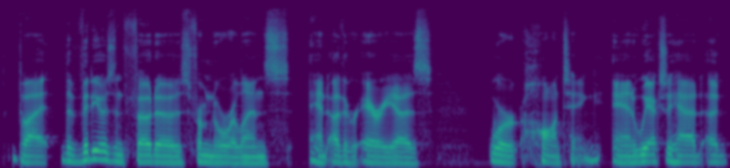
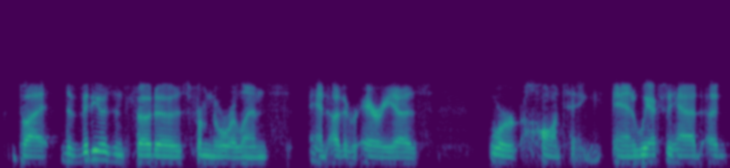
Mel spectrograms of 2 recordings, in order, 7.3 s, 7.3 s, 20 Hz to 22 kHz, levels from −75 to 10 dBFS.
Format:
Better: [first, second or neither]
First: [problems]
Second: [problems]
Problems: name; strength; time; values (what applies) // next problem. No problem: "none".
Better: first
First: none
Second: phone-call audio; poor line; nothing above 3 kHz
